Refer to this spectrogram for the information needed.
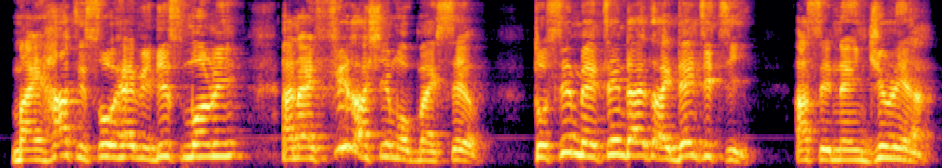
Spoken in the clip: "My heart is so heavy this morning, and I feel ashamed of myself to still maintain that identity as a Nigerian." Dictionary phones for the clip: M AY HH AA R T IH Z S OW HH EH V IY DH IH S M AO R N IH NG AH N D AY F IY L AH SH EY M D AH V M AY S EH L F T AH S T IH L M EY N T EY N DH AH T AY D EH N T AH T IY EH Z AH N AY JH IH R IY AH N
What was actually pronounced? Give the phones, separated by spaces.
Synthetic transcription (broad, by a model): M AY HH AA T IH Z S OW HH EH V IY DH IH S M AO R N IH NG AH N AY F IY L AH SH EY M AH V M AY S EH L F T AH S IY M EY N T EY N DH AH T AY D EH N T AH T IY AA S AH N AY JH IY R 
